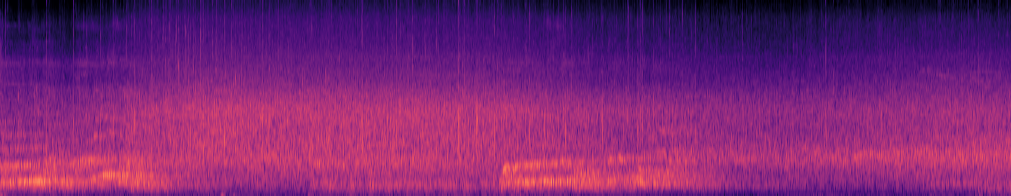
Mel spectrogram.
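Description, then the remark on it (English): A large stadium crowd at a football match against Porto applauds and cheers after a goal by Luis Diaz, in a dense, continuous roar during stoppage time, swelling briefly midway with some rising voices before settling to a slightly quieter, steady din. “They're just revving up the fans there as they try and close out stoppage time.”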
